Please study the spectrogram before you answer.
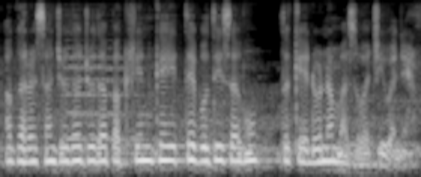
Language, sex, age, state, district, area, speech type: Sindhi, female, 45-60, Delhi, South Delhi, urban, spontaneous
